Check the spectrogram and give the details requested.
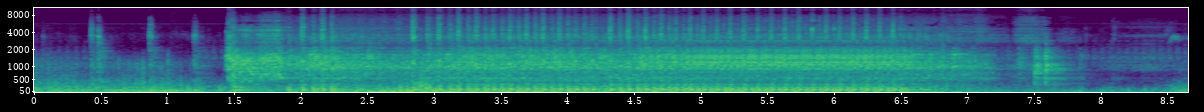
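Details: Rusty auction-bought Cushman Truckster, with suspect wiring, jumper cables possibly arcing and hand throttle applied. Even cranking whir at about four beats a second with a hissy edge, never catching; sounds like escaping air, possibly lost compression.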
